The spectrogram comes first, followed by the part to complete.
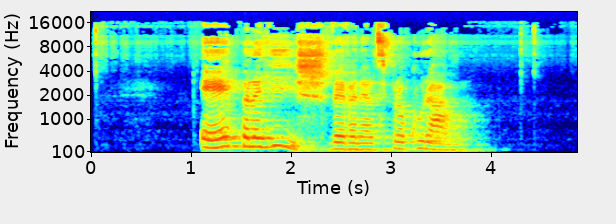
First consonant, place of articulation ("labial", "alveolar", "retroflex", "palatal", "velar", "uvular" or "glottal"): labial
